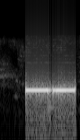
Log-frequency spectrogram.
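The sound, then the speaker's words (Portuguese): A telephone ringback tone heard while calling someone: a single steady mid-pitched tone lasting about a second, alone. “Eu tô ligando para ele.”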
